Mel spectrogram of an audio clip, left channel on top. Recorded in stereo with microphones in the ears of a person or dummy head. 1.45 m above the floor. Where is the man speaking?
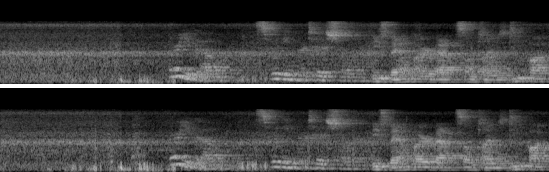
30° right (ahead or behind), 0.6 m.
